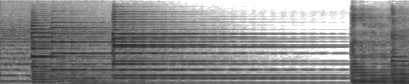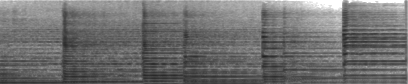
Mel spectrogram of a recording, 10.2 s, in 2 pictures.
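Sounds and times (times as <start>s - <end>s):
less powerful and energetic music: 0.0s - 10.2s.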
